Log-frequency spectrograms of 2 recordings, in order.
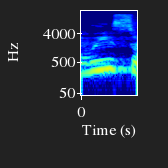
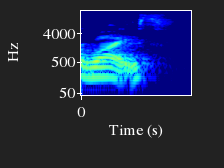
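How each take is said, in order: First: Weiss said with a long ee, "Weese"; first pronunciation option. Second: Weiss said with a long i, "Wice"; second pronunciation option. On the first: Co-host unsure of an actress's surname, Weiss pronounced "Weese". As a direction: say "Weiss" to rhyme with "fleece". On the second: Co-host offering the other surname option, Weiss pronounced "Wice". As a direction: say "Weiss" to rhyme with "mice". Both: Shown as a demonstration. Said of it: "or is it Weiss or Weiss".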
